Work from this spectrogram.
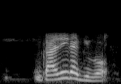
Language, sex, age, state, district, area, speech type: Assamese, female, 30-45, Assam, Golaghat, urban, conversation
